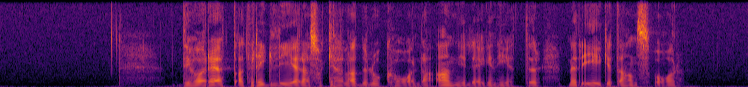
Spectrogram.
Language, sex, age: Swedish, male, 37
